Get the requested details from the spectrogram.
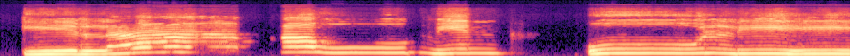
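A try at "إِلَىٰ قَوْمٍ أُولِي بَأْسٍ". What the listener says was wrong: U-nya tidak panjang ya, Bu. Ibu, U-nya tidak panjang ya, Bu. panjang U-nya, kan wawunya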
